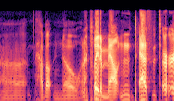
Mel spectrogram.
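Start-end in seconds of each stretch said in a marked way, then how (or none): 0.0-1.6 very quiet mutter under the breath. Retelling a card game, the speaker answers an opponent's request under the breath. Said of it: "under my breath go".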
